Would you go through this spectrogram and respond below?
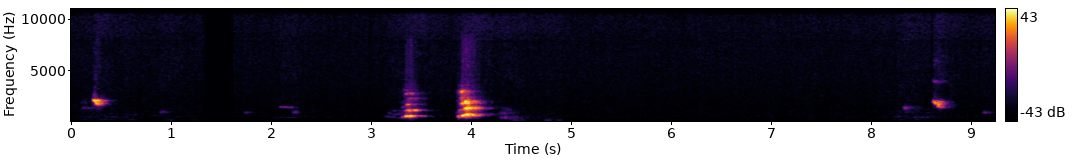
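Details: Cavalier King Charles Spaniel puppies playing in a home puppy pen: a few short high squeaks at the start and end, with two quick, louder yapping barks close together in the middle and silence between.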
